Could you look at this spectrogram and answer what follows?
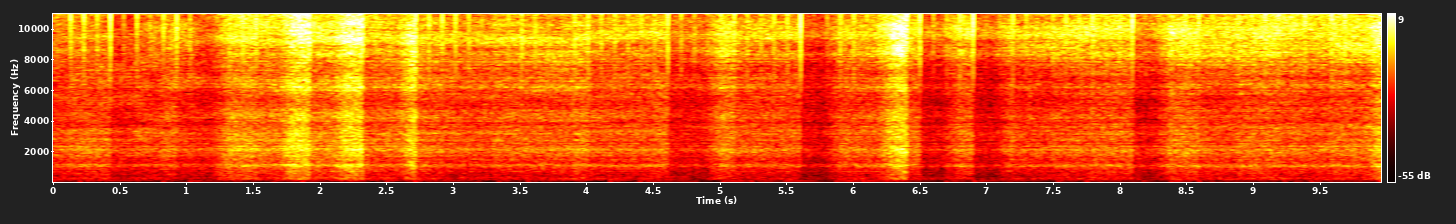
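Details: Second color tattoo removal session, laser treatment before reds, orange and maroon, with cold air cooling; rapid snapping laser pulses in bursts over loud steady hum.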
